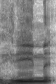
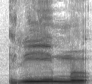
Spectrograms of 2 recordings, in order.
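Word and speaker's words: ह्रीं: जैसे कहीं आप पढ़ते हो, आता होगा बीज मंत्र में ह्रीम, तो ह्रीन नहीं पढ़ना है, ह्रीम माँ है, ह्रीम ऐसे मुंह बंद हो गया। ह्रीन तो मुंह खुला रह गया, ह्रीन। अगर ह्रीम तो मुंह बंद हो गया, ह्रीम ऐसे।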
